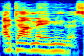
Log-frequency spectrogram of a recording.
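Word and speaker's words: Adame Mínguez: Victor Minguez? Yeah, Adame Minguez.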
